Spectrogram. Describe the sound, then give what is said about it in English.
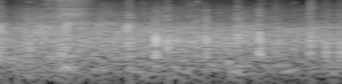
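A Baptist church audience applauds after a performance by kids, many hands clapping at once in a dense, steady crackle with a few sharper individual claps standing out, no voices over it. “Yeah, you can totally clap.”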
